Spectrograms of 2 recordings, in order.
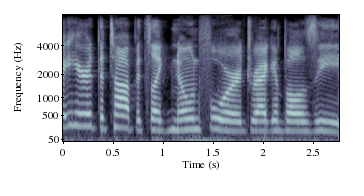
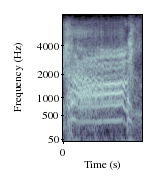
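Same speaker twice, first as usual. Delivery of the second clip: short high loud mock scream; imitated scream; 10 semitones higher, 8 dB louder than usual. Retelling the character screaming for apples, mock scream. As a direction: yell it like the hungry death god. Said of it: "Just screaming".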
